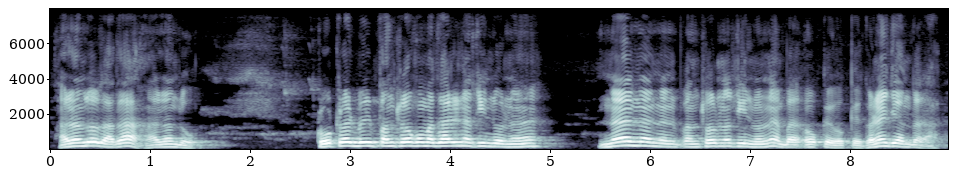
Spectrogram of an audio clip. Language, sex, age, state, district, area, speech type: Sindhi, male, 60+, Maharashtra, Mumbai Suburban, urban, spontaneous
